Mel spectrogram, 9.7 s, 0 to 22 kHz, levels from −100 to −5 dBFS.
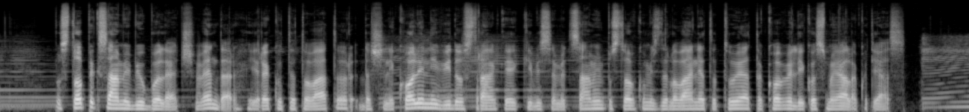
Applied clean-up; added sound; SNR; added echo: neural mask model RNNoise.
